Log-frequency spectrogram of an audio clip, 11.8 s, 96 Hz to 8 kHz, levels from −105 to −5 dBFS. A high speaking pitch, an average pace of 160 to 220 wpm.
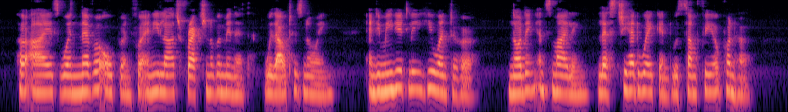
Yes: high, 210 Hz; average, 165 wpm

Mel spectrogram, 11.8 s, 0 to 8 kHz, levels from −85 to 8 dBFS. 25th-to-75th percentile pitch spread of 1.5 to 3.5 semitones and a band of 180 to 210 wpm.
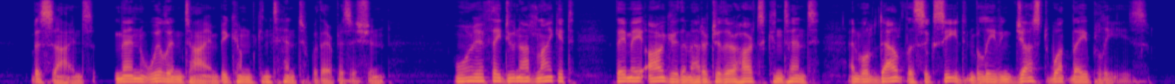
No: average, 4.0 semitones; average, 190 wpm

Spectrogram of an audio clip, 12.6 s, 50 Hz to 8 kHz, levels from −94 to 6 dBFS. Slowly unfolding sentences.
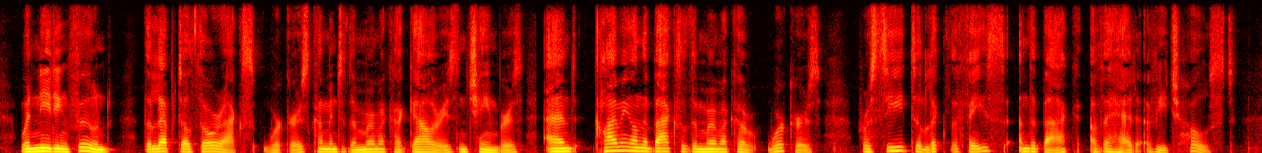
No: average, 175 wpm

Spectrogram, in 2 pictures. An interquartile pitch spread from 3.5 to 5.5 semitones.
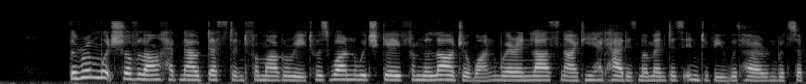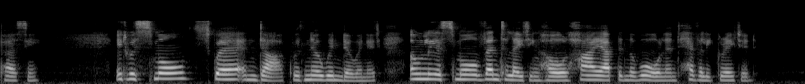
No: average, 2.8 semitones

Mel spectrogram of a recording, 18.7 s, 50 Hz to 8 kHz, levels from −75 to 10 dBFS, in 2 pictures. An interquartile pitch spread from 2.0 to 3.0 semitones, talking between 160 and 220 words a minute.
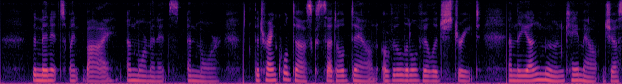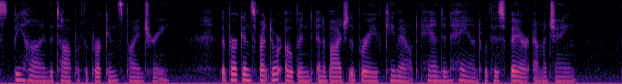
Yes: average, 2.7 semitones; average, 170 wpm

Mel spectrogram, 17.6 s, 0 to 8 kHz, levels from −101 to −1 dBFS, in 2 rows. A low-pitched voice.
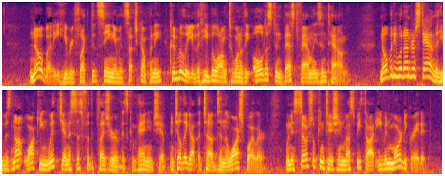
Yes: low, 120 Hz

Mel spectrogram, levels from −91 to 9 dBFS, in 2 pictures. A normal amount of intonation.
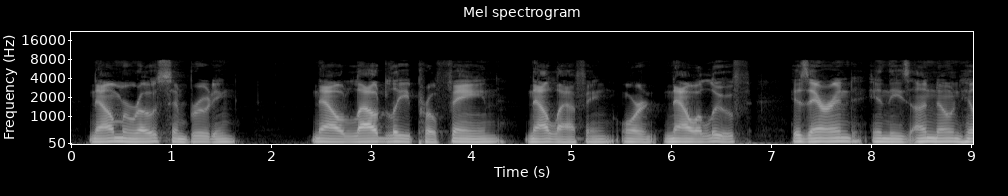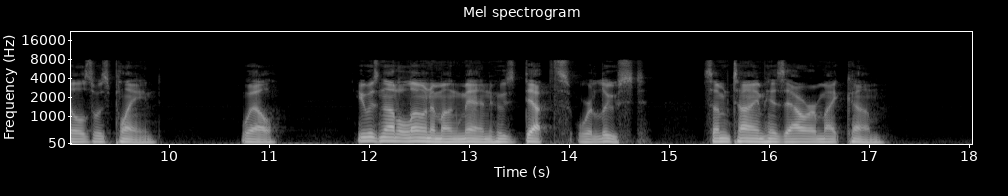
No: narrow, 2.0 semitones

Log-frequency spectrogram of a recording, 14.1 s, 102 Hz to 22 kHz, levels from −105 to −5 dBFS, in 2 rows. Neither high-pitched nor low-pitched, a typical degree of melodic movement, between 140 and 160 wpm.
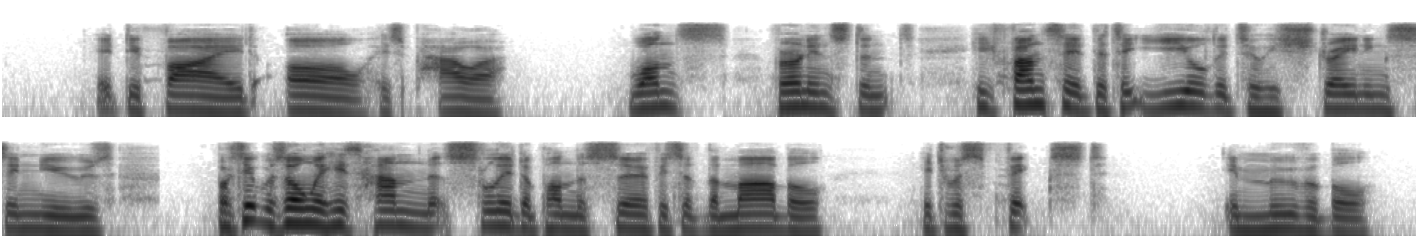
Yes: medium, 145 Hz; average, 3.5 semitones; average, 155 wpm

